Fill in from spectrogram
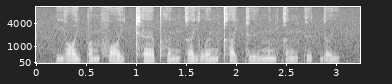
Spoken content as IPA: j ɔː˨ j p ɐ˨˥ m f ɔː˨˩ j kʰ ɛː˨ pʰ ɵ˨ n k ɐ˨ j w ɵ˧ n kʰ ɐ˨˥ j k yː˨˥ m ɵ˨ n k ɐ˨ ŋ k yː˥ k̚ j ɵ˨˧ ɥ

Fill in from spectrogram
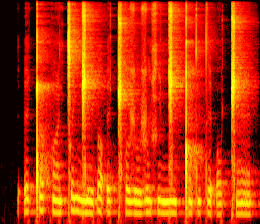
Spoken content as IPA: ʔ ɛ ǃ ʉ qʷ ɛ̃ ǀ ɛ ŋ͡ǁ e ɗ ɒ ʔ ɛ ǁʰ ɔ ʐ o ʐ o ɕ ɛ̃ ŋ͡ǁ i ǃ ɛ̃ t ʉ t ɛ ʔ ɔ ǁ ɛ̃

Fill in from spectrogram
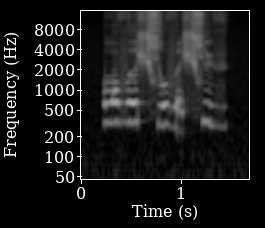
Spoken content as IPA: lˠ o˧ v əː˩˧˩ ʃ ɕ o˩˧˩ v ɛ̰˧˩ ʃ ɕ y˧˩ v

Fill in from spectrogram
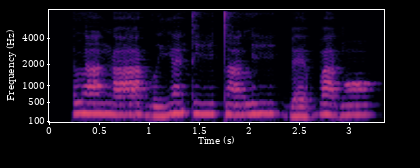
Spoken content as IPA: l ã˦ ŋ aː˧ ɡʷ i˨ j ɛ̃˦ t iː˧ t ã˧ l iː˦ ɡ͡b ɛ˨ b a˦˨ ɡ ɔ̃˦

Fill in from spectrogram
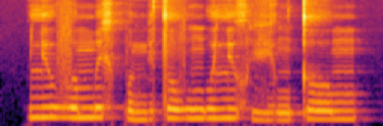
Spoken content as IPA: lʲ u˦ v ə˦ m e˦ x p ə˨ mʲ ə˨˦ t o˦ v ŋ u˦ lʲ u˦ x vʲ o˨ ŋ t o˦ m

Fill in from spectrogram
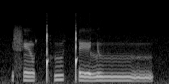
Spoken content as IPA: s ẽ ʊ̯ ǃʰ ɯ ǃ e l ɯː

